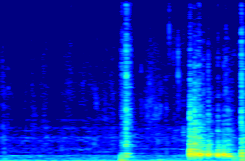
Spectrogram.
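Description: Trading cards and a plastic card holder handled on a table: one sharp click a little over a second in, then a quick run of clicks and plastic rattling near the end.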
